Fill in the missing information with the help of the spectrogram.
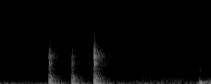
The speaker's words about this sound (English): He's like, yeah, he's in his office. Door's closed, so I knock on the door.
